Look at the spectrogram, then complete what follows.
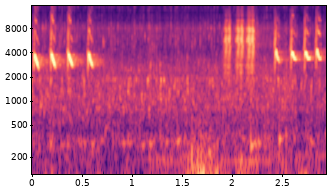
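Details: Grey-cheeked bulbul (cucak jenggot), a national champion bird, singing on a masteran tutoring track: four sharp high downslurred notes, a brief hiss, then another fast run of bright repeated notes.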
